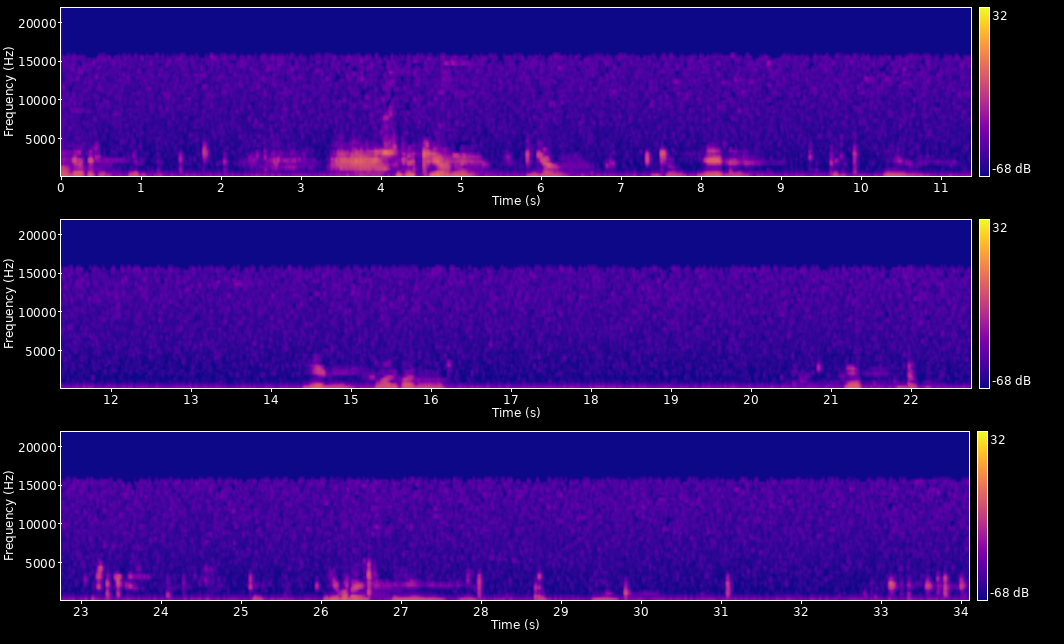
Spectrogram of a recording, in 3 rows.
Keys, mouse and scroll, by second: 0.4 middle click, 0.4-1.1 scroll up 1, 1.3 scroll up 1, 1.8 middle click, 1.8 scroll up 3, 1.9 middle click, 2.4 shift+middle click, 2.8-3.2 scroll down 3, 3.2 middle click, 3.5-3.9 scroll up 4, 3.8 middle click, 4.3 scroll up 1, 5.8 middle click, 7.8 shift+click, 8.6 shift+click, 9.2 shift+click, 9.3 middle click, 9.3 scroll up 1, 10.2 shift+click, 15.1 shift+click, 16.5-20.4 shift+click, 21.5 click, 23.3 scroll down 1, 23.5 middle click, 24.2 middle click, 25.1 middle click, 25.1 scroll down 1, 25.2 middle click, 25.2 scroll up 1, 26.5 click, 26.7 shift+click, 27.2 click, 27.9 middle click, 28.7 click, 30.6 scroll down 5, 31.1 middle click, 32.2 middle click, 32.2 scroll up 2, 33.2-33.6 scroll up 2, 33.8 shift+middle click.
